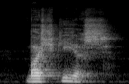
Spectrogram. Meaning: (proper noun) Bashkir, the Bashkir language; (adjective) Bashkir, Bashkirian
- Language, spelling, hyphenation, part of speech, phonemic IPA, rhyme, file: Dutch, Basjkiers, Basj‧kiers, proper noun / adjective, /bɑʃˈkiːrs/, -iːrs, Nl-Basjkiers.ogg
